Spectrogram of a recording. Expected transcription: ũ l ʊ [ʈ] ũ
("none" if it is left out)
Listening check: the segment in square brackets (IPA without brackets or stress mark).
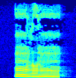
ɾ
